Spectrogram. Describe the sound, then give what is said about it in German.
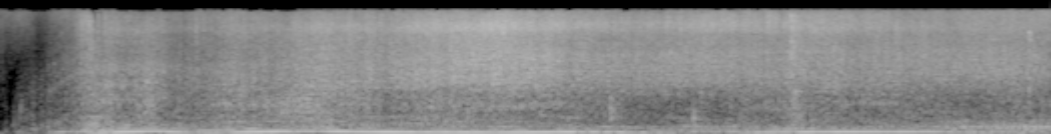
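A steady, loud engine drone of a car on a first test drive with an anti-radar device, low and rumbling with slight shifts in pitch as it moves along, with no one speaking. “Wir machten mit Dr. Sorge und seinem Antiradar eine erste Probefahrt.”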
